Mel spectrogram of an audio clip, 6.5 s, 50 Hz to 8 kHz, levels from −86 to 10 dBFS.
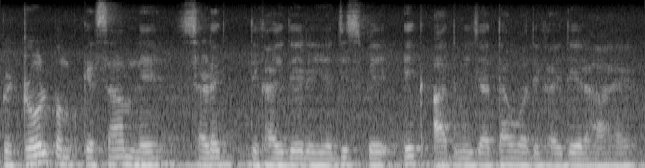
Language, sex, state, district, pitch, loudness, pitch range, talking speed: Hindi, male, Uttar Pradesh, Lucknow, 120 Hz, -16 LUFS, 115-125 Hz, 175 wpm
